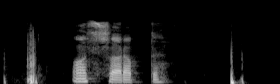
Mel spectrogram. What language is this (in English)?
Bashkir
